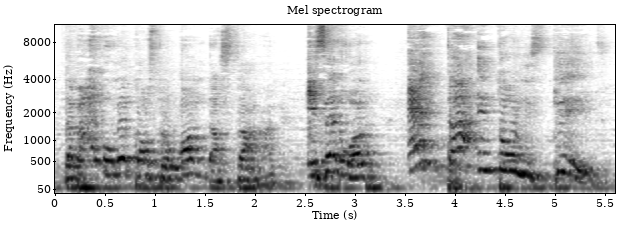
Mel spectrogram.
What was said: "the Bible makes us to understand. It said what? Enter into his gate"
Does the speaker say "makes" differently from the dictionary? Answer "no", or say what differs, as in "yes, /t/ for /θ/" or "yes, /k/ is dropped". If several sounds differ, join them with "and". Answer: yes, /s/ is dropped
